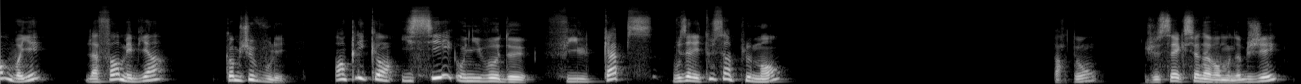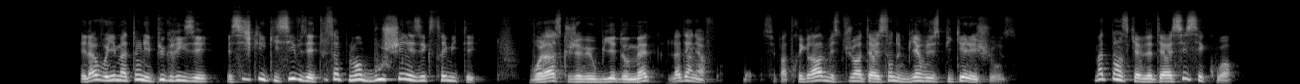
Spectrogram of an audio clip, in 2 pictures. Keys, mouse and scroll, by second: 6.5-9.5 drag, 9.6 click, 11.0 click, 15.3 click, 15.9-17.6 middle drag, 17.4-18.0 scroll down 4, 18.0 middle click, 18.9-19.7 scroll up 1, 19.7 KP_7, 21.4-25.7 shift+middle drag, 25.7 Tab.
